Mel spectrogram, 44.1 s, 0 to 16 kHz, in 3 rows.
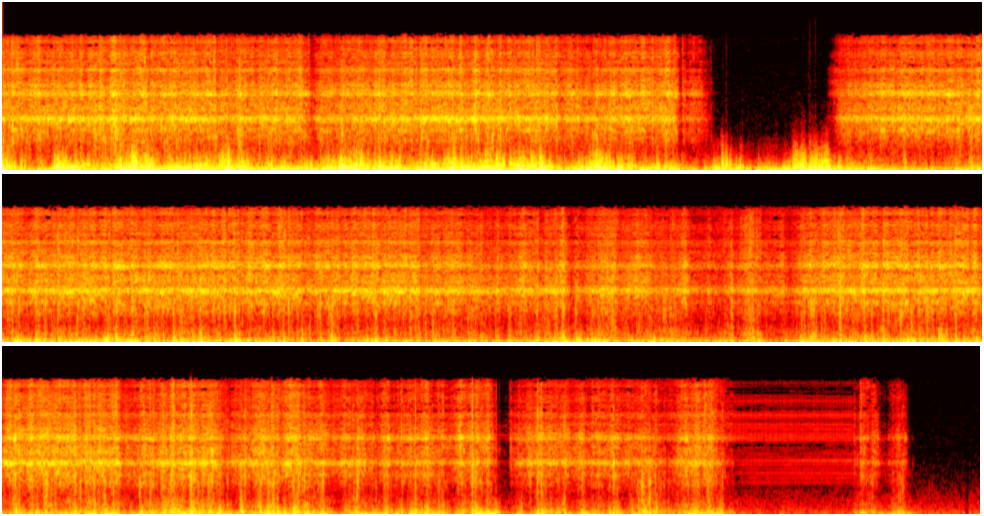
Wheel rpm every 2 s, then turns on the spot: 70, 70, 60, 60, 60, 20, 30, 70, 70, 70, 60, 40, 30, 40, 60, 60, 60, 30, 10, 30, 10, 0.
none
